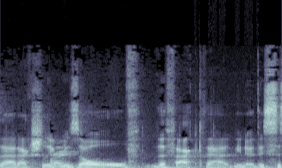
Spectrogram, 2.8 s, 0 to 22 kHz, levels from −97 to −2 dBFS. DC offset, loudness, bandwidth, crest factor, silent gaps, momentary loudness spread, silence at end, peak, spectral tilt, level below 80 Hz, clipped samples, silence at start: under 0.1%; -21 LUFS; 17 kHz; 16 dB; none; 6 LU; 0 s; -6 dBFS; -3.5 dB/octave; -44 dBFS; under 0.1%; 0 s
